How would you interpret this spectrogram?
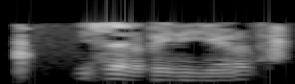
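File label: Police Patrol Dispatch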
